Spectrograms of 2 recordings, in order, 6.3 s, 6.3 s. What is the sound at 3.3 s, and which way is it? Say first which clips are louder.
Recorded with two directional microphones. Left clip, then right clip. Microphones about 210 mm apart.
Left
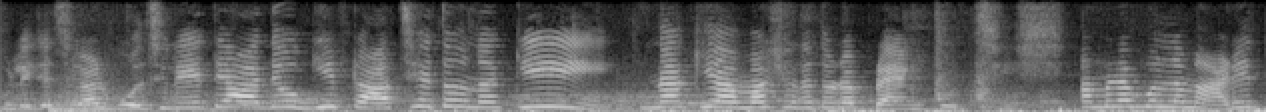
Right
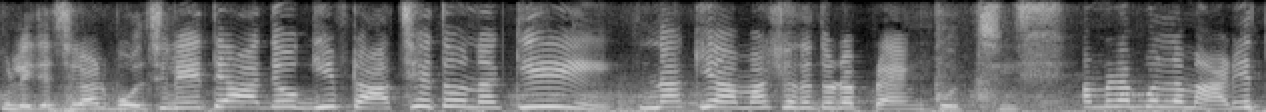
A woman's voice: right 2 dB; 50° right (ahead or behind).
